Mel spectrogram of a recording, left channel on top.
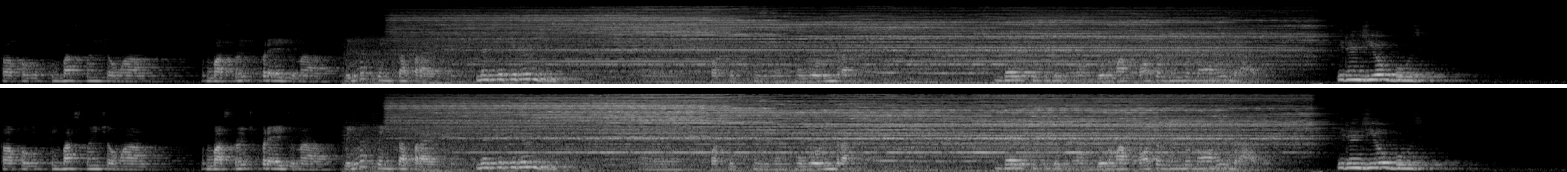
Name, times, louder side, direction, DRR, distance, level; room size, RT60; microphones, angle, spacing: voice 1, 0.0-1.5 2.0-4.7 6.4-6.8 7.1-8.6 10.1-12.7, right 4 dB, 65° right, 9 dB, 0.5 m, -32 dB
sound 1, 3.4-12.4, right 1 dB, 30° right, 1.9 m, -41 dB
sound 2, 3.8-13.1, right 7 dB, 90° right, 0.9 m, -27 dB
voice 2, 4.8-5.6 9.9-10.7 13.4-14.2, equal, 15° left, 0 dB, 0.6 m, -26 dB
9.4 x 6.2 x 3.3 m, 1.2 s
head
